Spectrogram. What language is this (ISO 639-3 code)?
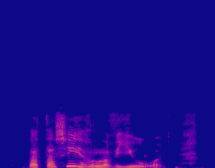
kab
